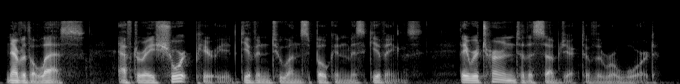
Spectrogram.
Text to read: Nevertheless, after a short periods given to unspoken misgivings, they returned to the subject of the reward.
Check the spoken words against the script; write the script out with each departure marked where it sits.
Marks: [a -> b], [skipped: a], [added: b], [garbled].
Nevertheless, after a short [periods -> period] given to unspoken misgivings, they returned to the subject of the reward.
